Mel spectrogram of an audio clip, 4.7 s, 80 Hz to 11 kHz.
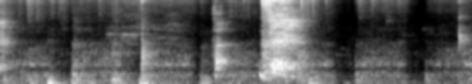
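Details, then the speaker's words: Sneeze shown as one of three ways to sneeze (around friends, around boys, alone), recorded in a kitchen: a sharp, loud sneeze burst after a few short breaths and noises; ordinary sneeze. "Today we're gonna do today my video is about 3 ways to sneeze."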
